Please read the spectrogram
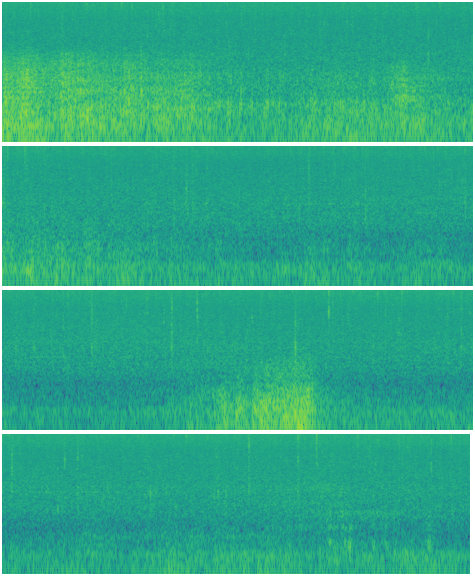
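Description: Thunderstorm: steady rain under low rolling thunder. A peal that has just broken dies away over the first few seconds, and a second loud peal of thunder builds and ends sharply a little past halfway.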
